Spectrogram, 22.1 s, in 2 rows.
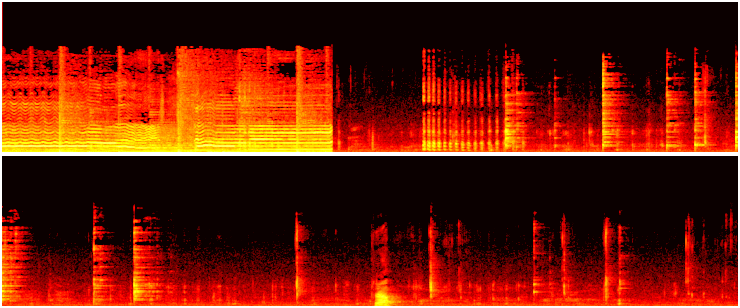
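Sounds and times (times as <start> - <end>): background music with singing: 0.0 - 5.0
fork clinking on a plate: 7.5 - 8.4, 9.0 - 11.5.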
